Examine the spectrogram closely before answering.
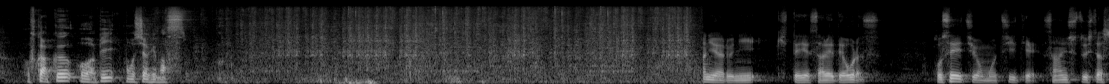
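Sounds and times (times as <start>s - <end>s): camera shutters clicking: 2.8s - 7.0s.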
